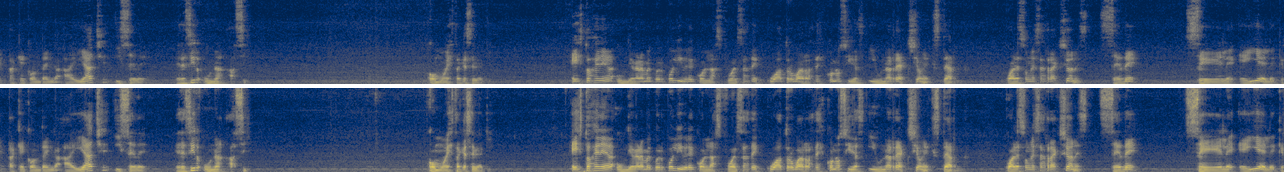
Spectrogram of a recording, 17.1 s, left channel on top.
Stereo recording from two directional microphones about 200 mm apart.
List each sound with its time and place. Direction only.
0.1 s speech: 35° right (ahead or behind)
5.7 s speech: 35° right (ahead or behind)
7.6 s speech: 35° right (ahead or behind)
